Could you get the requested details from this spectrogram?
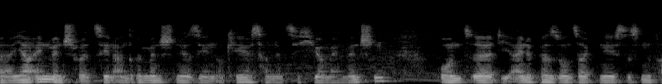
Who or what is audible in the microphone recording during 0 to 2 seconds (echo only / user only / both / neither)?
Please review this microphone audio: user only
